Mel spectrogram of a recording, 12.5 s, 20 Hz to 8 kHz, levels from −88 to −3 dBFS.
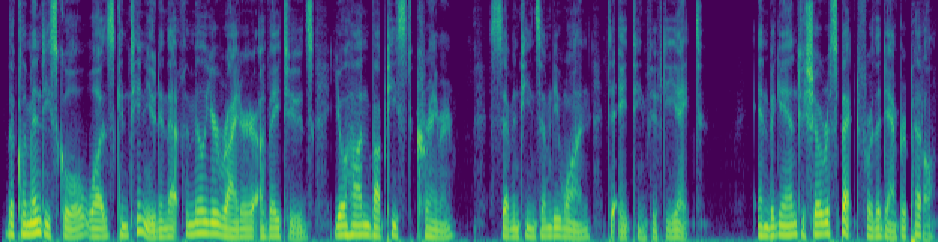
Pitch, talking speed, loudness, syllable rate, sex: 100 Hz, 145 wpm, -19 LUFS, 3.9 syllables/s, male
